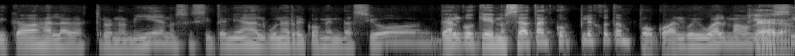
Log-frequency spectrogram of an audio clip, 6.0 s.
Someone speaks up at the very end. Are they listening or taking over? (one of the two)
listening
